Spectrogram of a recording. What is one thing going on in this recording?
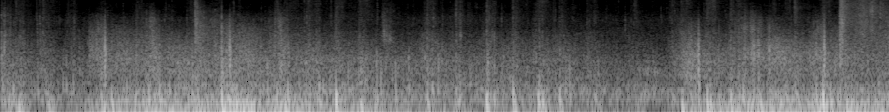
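Footsteps run quickly over grass and rough ground.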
